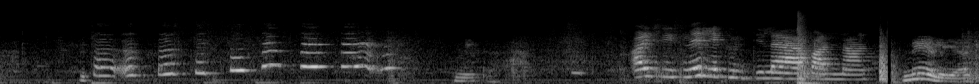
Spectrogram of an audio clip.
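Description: A young girl speaks in a high voice nearby.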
